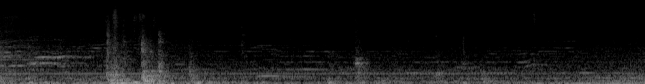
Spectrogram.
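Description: Schindler lift car doors sliding shut, ending in a few clunks about a second in. The car then travels with a steady motor hum and a few faint clicks, over a low rumble of handling noise on the microphone.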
